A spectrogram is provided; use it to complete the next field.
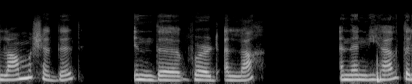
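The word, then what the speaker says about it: الله: So the lam mushaddad in the word Allah should only be pronounced with a thick and broad sound if it is preceded by the vowel mark of fatha or dhamma.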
